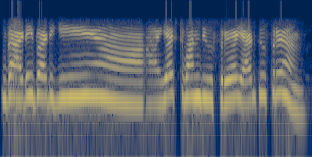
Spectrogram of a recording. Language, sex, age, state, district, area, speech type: Kannada, female, 60+, Karnataka, Belgaum, rural, conversation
